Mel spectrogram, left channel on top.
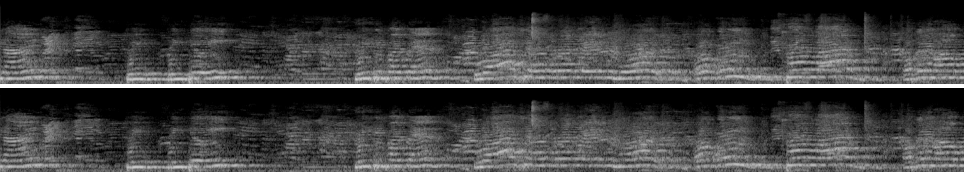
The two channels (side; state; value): both; normal; correlation 0.55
